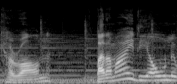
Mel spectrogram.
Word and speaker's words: Charon: I know a lot of people wouldn't know that Charon is the ferryman of the dead in the Greek mysteries, or that it's pronounced Charon, but am I the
